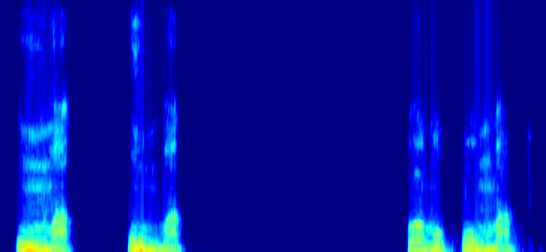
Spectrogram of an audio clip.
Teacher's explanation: con esa A retractada, ¿verdad? Un poquito hacia el medio de la boca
